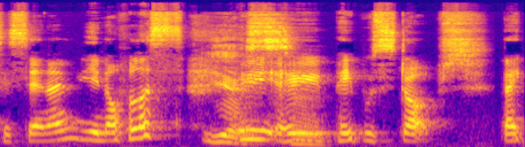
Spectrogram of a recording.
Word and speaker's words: Yiannopoulos: Like Milo, how do you pronounce his surname? Yiannopoulos?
